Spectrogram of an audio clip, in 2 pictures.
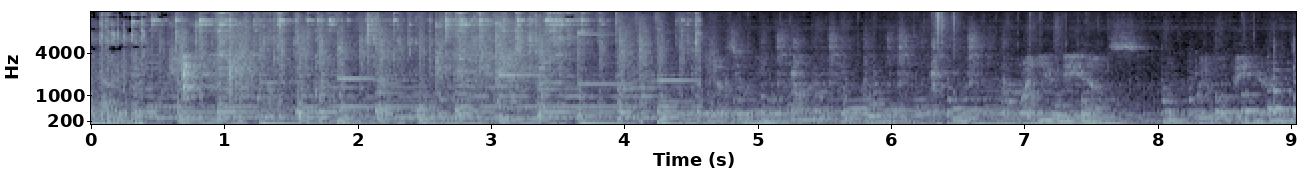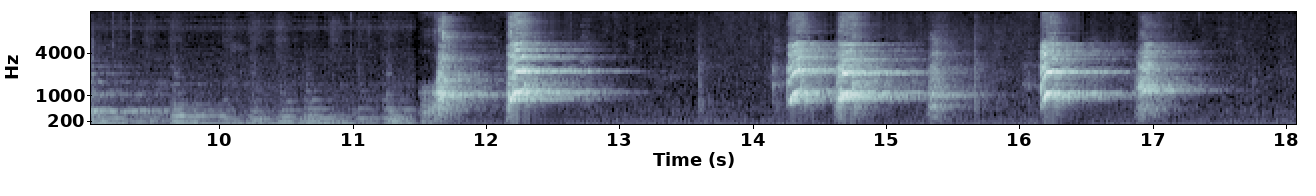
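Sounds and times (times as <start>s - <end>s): faint music: 0.0s - 11.6s
puppy barking high-pitched yaps: 11.5s - 13.1s, 14.2s - 17.6s.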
